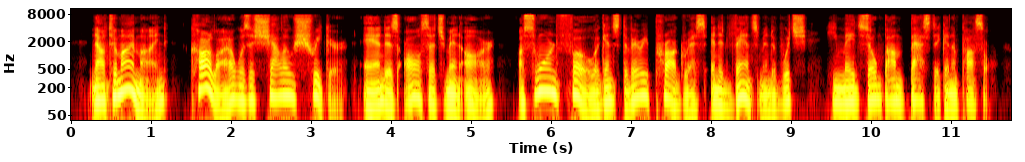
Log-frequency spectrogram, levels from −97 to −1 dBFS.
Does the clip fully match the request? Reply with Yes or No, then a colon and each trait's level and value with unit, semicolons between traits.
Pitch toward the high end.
No: low, 100 Hz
